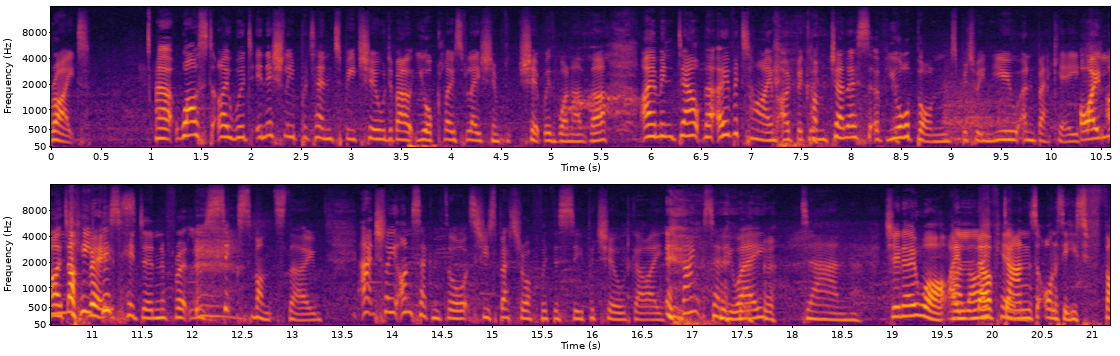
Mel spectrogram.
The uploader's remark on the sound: On todays show we are LIVE from East Midlands Airport departures lounge!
